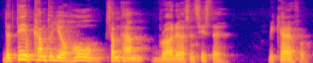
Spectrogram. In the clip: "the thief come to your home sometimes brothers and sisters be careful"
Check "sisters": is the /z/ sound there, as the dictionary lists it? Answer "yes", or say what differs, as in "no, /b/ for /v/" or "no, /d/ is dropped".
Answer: no, /z/ is dropped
